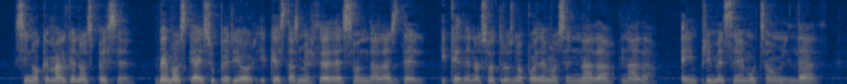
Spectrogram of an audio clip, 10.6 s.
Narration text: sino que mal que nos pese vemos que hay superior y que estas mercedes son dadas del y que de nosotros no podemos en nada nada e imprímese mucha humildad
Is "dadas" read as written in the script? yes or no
yes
